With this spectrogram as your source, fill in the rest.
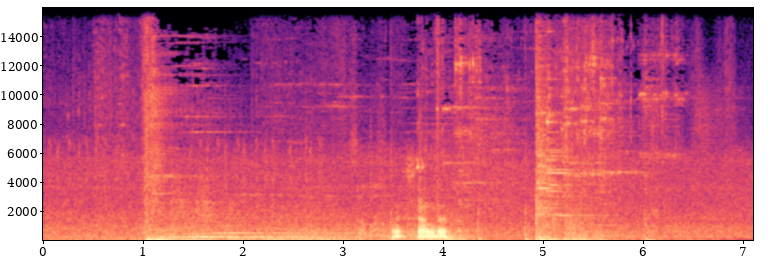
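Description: Game spell effects whoosh and crash during a battle.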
